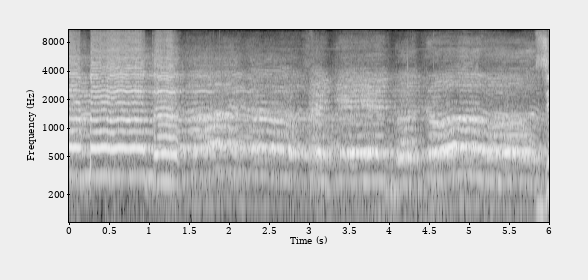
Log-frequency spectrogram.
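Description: A man's voice chanting a Kashmiri naat, a devotional poem in praise of the Prophet, into a microphone, drawing out long held notes that slowly rise and fall.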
